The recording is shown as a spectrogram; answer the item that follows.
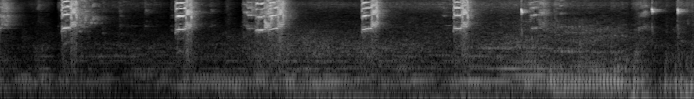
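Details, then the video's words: Lovebird giving ngetik ticking song for training contest birds: loud, harsh, rattling bursts of high chatter roughly once a second, separated by short pauses, over a low room rumble. "NGETIK LOVEBIRD NGEKEK GACOR"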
